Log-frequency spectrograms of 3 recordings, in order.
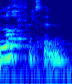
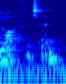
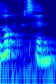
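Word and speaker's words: Lofoten: and you're heading north you must be going to loferton okay i'm sure that's not how you say it but you know what i mean l-o-f-o-t-e-n it's like lotherton what's loft it's like you must go to lofton it's beautiful and essentially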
